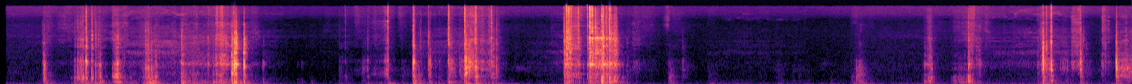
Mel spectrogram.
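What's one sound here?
A plastic latch clicks and rattles as a hand works it.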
